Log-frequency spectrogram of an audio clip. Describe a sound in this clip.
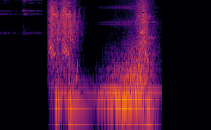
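A game transition whooshes with a low rumble.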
